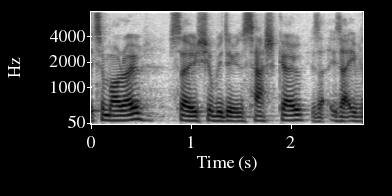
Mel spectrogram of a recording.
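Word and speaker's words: Sashiko: So she'll be doing Sashko. Is that even how you say it? Yeah, Sashko.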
